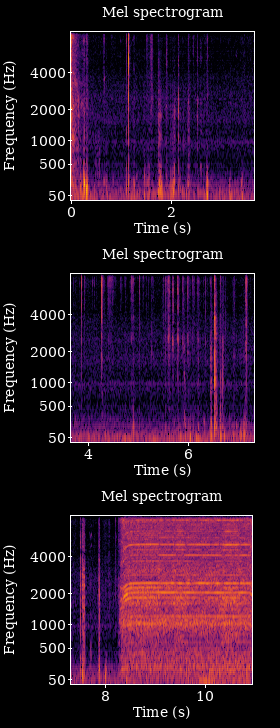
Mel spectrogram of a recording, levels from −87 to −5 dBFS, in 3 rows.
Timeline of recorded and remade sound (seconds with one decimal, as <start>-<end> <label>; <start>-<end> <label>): 0.0-2.0 recorded; 2.0-3.3 remade; 3.3-10.9 recorded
